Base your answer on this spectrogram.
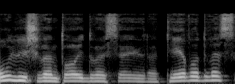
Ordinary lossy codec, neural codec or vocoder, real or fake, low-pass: MP3, 48 kbps; codec, 32 kHz, 1.9 kbps, SNAC; fake; 14.4 kHz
